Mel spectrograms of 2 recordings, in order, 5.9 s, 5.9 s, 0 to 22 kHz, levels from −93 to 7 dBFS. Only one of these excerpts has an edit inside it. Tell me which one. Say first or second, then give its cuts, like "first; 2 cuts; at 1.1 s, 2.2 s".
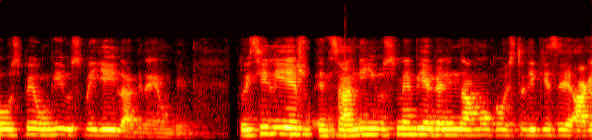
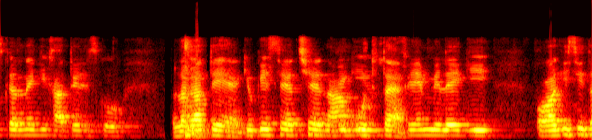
second; 1 cut; at 4.1 s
